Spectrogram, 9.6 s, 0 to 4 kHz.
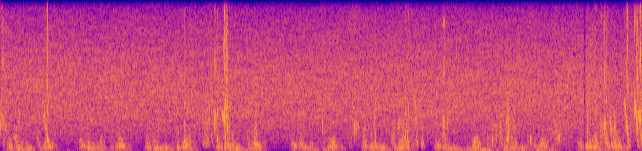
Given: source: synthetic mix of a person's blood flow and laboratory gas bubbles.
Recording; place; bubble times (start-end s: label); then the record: Doppler ultrasound of blood flow; precordium
0.00-0.10 s: bubbles
0.19-0.24 s: bubbles
0.54-0.59 s: bubbles
0.62-0.78 s: bubbles
1.49-1.58 s: bubbles
2.73-2.92 s: bubbles
3.02-3.53 s: bubbles
4.79-4.88 s: bubbles
5.21-5.39 s: bubbles
5.58-5.68 s: bubbles
5.85-6.43 s: bubbles
6.61-6.72 s: bubbles
7.34-7.43 s: bubbles
7.89-8.04 s: bubbles
8.34-8.43 s: bubbles
8.84-9.32 s: bubbles
9.35-9.64 s: bubbles
From the record:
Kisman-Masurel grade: 232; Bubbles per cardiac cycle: several, 3 to 8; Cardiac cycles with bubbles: 50 to 99%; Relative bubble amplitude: moderate (0.250 to 0.450); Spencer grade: 3 (all of the cardiac periods contain showers or single bubble signals, but not dominating or overriding the cardiac motion signals); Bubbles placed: anywhere in the cardiac cycle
